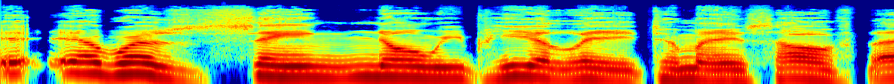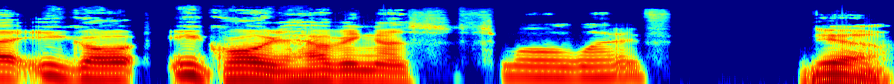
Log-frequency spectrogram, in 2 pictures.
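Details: Speech impediment in an adult man who also has coordination issues; he says he has not overcome it.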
